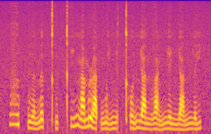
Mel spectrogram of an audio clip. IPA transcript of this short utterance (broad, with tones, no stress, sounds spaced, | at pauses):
v ɨ˦˥ p̚ ʔ ɨ˨˩ ə̯ n ə˦˥ k̚ t̪ʰ ɨ˨˩ k̚ t̪ʰ i˧˥ ŋ a˧˥ m ɹ a˨˩ t̚ ŋ u˨˩˨ j ɲ a˨˩ k̚ t̪ʰ o˨˩˦ ɲ a˨˩ n v a˨˩˨ ŋ ɲ ɛ˨˩ ɲ a˨˩˦ n ɲ ə˧˥ j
